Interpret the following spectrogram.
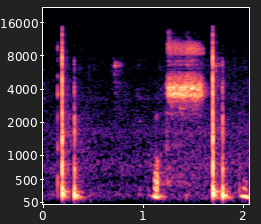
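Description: Computer mouse clicking: a quick pair of sharp clicks about a quarter second in and another pair near the end, as blend modes are picked from a dropdown menu, with a brief hiss between them.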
